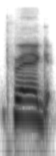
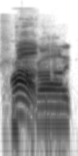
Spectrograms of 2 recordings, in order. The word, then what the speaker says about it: Prague: you're here you're you're near prag prag I'm sorry how do you say that again prag Prague Prague okay so you you're near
